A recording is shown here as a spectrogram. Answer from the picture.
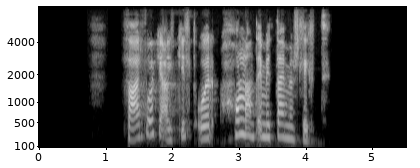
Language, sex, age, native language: Icelandic, female, 40-49, Icelandic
